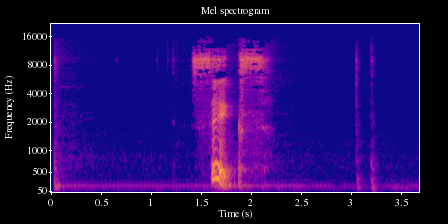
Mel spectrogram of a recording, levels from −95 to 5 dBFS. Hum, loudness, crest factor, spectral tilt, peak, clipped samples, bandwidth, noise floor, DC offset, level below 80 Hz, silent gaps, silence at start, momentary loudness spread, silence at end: none; -24 LUFS; 26 dB; -1.5 dB/octave; -6 dBFS; under 0.1%; 15.5 kHz; -70 dBFS; under 0.1%; -82 dBFS; none; 0.05 s; 11 LU; 1.5 s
